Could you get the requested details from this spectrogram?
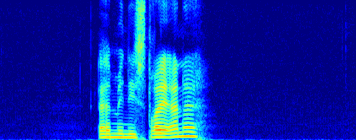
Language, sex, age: Danish, female, 58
